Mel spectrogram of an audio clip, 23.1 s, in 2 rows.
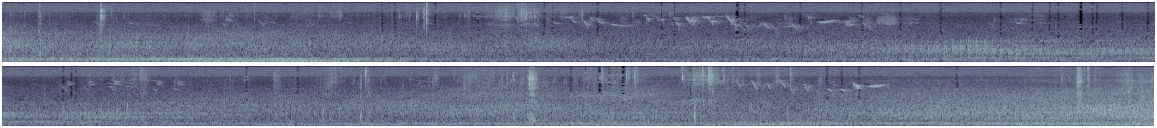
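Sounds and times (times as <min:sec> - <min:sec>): steady low hum: 0:00.0 - 0:07.4
small birds twittering: 0:04.0 - 0:21.1.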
